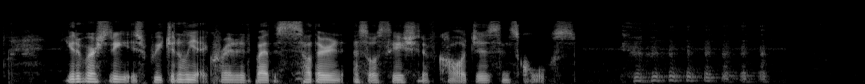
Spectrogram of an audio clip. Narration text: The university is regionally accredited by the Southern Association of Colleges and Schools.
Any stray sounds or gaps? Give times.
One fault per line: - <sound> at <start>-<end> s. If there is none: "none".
- laugh at 6.2-7.7 s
